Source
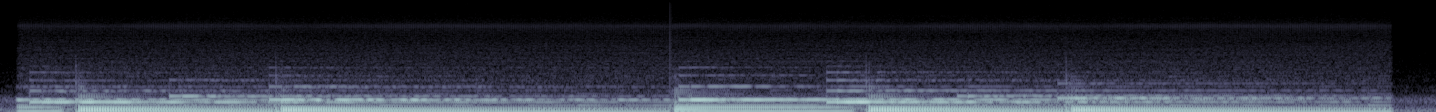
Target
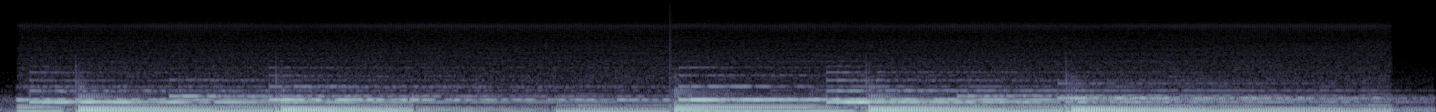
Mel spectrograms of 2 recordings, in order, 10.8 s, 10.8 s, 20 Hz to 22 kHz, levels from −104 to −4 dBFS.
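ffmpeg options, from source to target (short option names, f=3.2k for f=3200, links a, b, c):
-filter_complex "[0:a]asettb=1/sr,asplit=3[a][b][c];[a]atrim=end=3.094[d];[b]atrim=start=3.09:end=4.17,asetpts=PTS-STARTPTS,afade=t=in:d=0.004:c=qsin,afade=t=out:st=1.076:d=0.004:c=qsin,highpass=f=480:w=0.5412,highpass=f=480:w=1.3066[e];[c]atrim=start=4.166[f];[d][e]acrossfade=d=0.004:c1=hsin:c2=qsin[g];[g][f]acrossfade=d=0.004:c1=qsin:c2=hsin,asplit=2[h][i];[i]adelay=1015,lowpass=f=1.6k:p=1,volume=-15dB,asplit=2[j][k];[k]adelay=1015,lowpass=f=1.6k:p=1,volume=0.46,asplit=2[l][m];[m]adelay=1015,lowpass=f=1.6k:p=1,volume=0.46,asplit=2[n][o];[o]adelay=1015,lowpass=f=1.6k:p=1,volume=0.46[p];[h][j][l][n][p]amix=inputs=5:normalize=0,volume=-2dB"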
